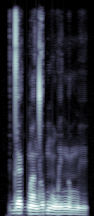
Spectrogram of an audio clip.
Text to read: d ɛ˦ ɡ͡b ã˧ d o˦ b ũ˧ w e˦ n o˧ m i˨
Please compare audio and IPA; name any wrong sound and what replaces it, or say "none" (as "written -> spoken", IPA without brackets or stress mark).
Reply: e˦ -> i˦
